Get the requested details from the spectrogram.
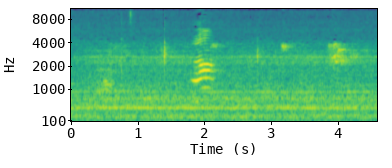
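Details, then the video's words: A male Peacock Tree Frog (Leptopelis vermiculatus) calls his heart out, giving a single short, nasal, slightly bent note over a steady hum, with a few faint clicks and chirps around it. "Peacock Tree Frog (Leptopelis vermiculatus) calling"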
